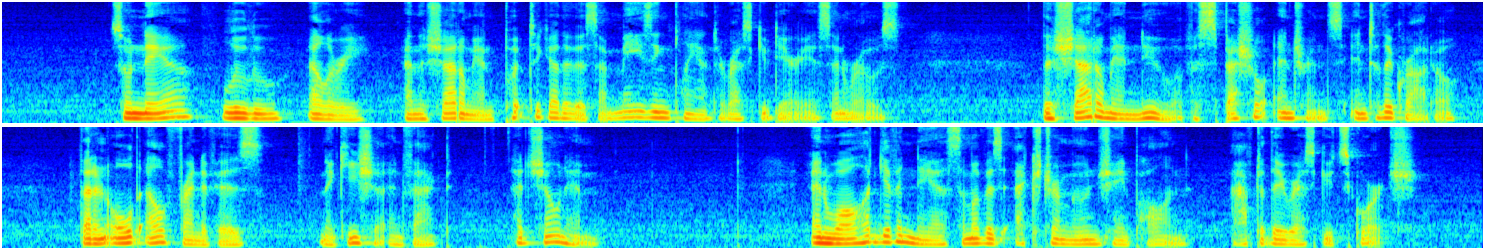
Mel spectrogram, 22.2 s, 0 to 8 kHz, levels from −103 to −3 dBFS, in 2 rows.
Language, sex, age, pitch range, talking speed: English, male, 30-49, 110-140 Hz, 155 wpm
